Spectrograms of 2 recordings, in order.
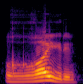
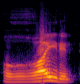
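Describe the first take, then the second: Both takes have the same delivery.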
